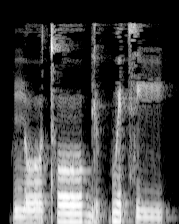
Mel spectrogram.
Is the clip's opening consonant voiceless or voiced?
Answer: voiced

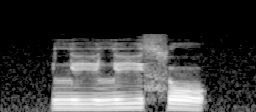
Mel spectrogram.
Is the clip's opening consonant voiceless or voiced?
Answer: voiced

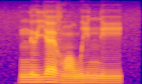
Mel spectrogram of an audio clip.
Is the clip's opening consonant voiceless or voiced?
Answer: voiced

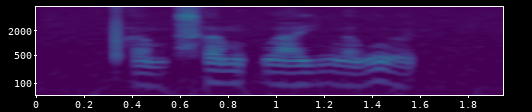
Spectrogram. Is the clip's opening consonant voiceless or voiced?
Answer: voiceless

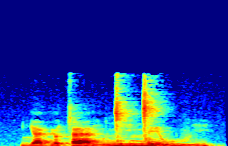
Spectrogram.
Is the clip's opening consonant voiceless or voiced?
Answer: voiced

